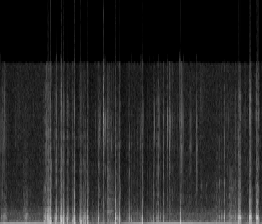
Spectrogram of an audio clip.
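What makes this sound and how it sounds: The metal tip of a pen picks and scratches at the fibers of a dry kitchen sponge with a green nylon scouring layer. Bursts of crackly scraping and sharp ticks come in uneven clusters over a steady low hum.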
